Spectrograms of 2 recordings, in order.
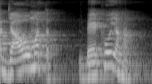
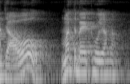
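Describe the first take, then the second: First: Slow "जाओ मत", clear gap, then "बैठो यहाँ"; pause after मत. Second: Slow "जाओ", gap, then "मत बैठो यहाँ"; pause after जाओ. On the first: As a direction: hold जाओ and मत together, pause before बैठो. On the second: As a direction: set जाओ apart and join मत to बैठो. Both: Shown as a demonstration. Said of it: "बस comma का अंतर है".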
